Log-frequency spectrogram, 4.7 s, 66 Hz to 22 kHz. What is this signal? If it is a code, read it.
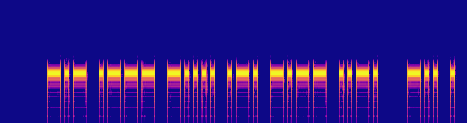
Morse code, heard as a keyed tone, about 28 wpm, 700 Hz. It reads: KJ6RYF DE
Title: USA Callsign DE Callsign - 6 Characters - 28wpm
